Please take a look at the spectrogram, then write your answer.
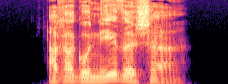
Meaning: inflection of aragonesisch: 1. strong/mixed nominative masculine singular 2. strong genitive/dative feminine singular 3. strong genitive plural
- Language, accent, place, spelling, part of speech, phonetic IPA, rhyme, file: German, Germany, Berlin, aragonesischer, adjective, [aʁaɡoˈneːzɪʃɐ], -eːzɪʃɐ, De-aragonesischer.ogg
